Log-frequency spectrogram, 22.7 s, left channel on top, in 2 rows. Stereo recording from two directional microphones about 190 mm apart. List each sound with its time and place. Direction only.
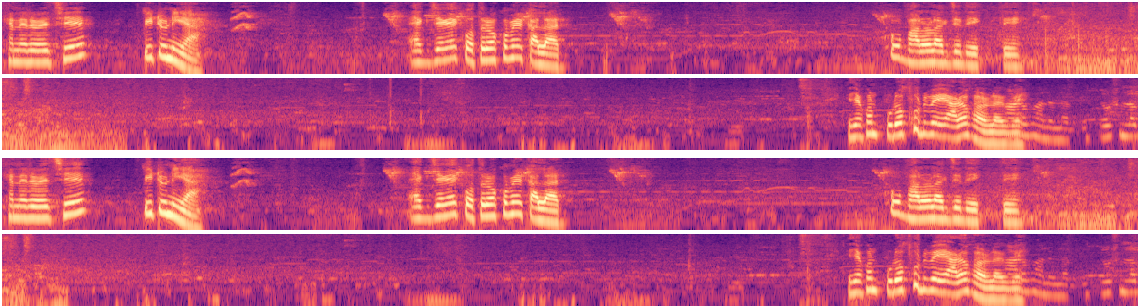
0.0 s speech: 10° right (ahead or behind)
4.0 s speech: 25° right (ahead or behind)
8.9 s speech: 25° right (ahead or behind)
19.8 s speech: centre (ahead or behind)
21.4 s speech: 35° left (ahead or behind)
